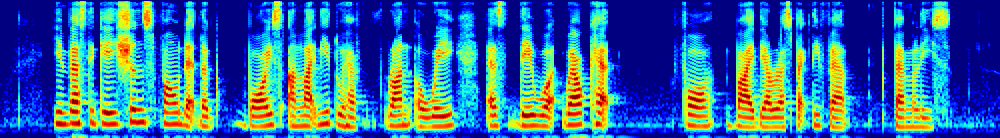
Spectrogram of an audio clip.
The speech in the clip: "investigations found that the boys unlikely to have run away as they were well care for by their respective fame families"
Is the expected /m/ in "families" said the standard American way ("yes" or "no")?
no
